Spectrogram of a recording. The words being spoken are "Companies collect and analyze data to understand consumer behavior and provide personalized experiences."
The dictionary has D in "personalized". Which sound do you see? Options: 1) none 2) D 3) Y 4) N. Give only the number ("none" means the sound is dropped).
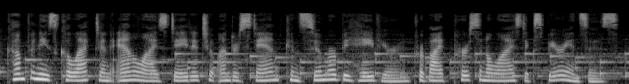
2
